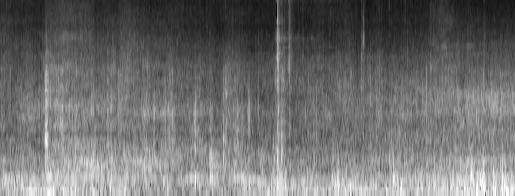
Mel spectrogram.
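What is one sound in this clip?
Wind rumbles loudly past a bike rider.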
